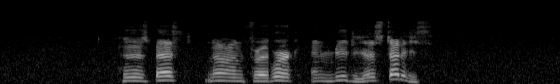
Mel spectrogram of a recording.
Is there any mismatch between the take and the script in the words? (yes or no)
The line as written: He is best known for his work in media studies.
yes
